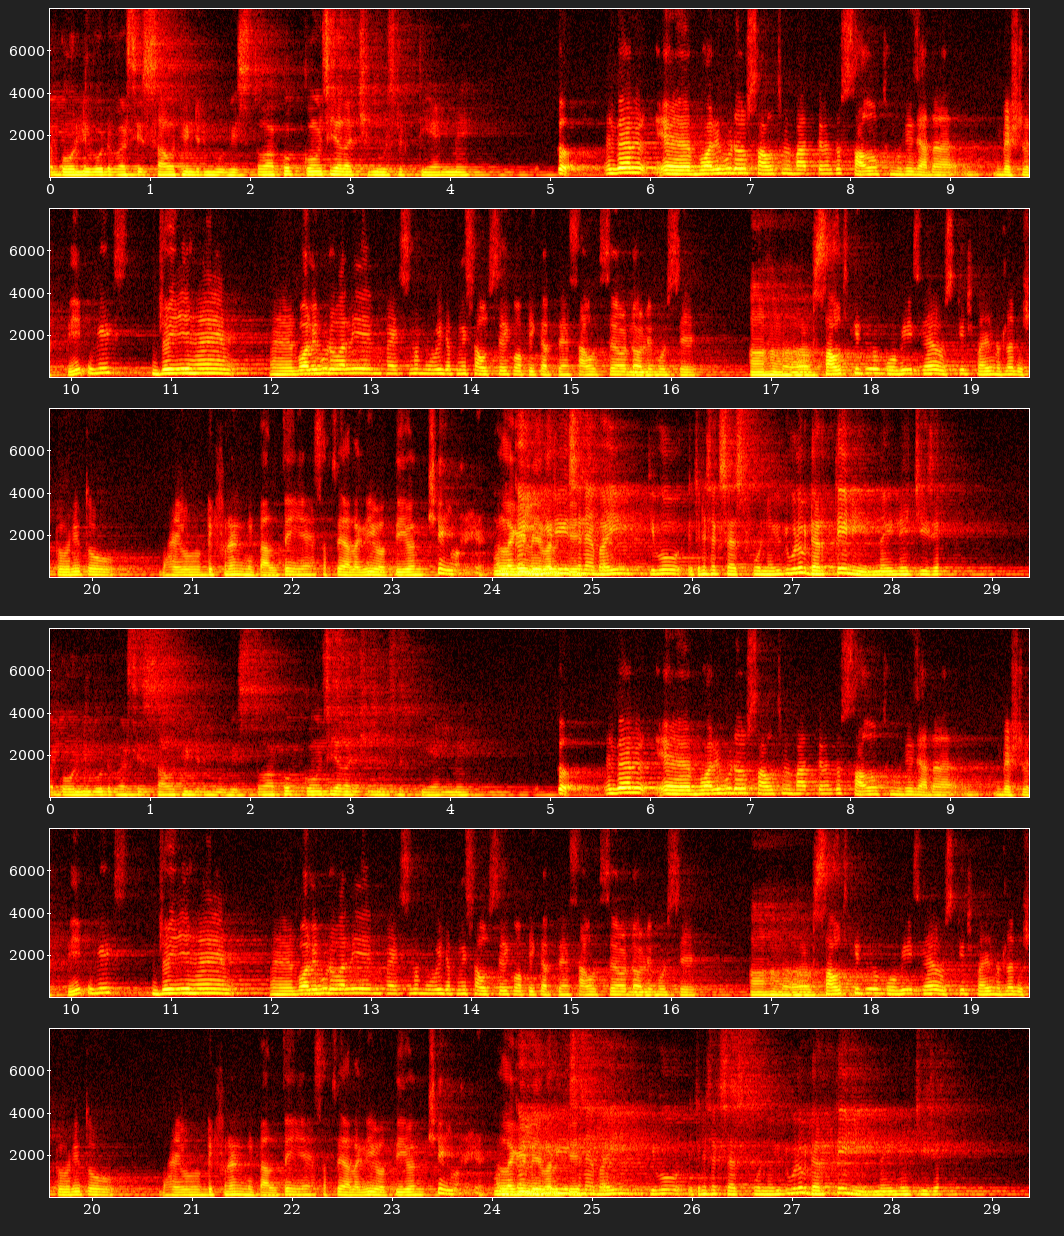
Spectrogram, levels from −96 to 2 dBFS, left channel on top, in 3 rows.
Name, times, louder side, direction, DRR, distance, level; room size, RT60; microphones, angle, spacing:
voice 1, 0.0-4.2 15.5-15.9 16.8-17.5 23.6-23.7 24.0-28.5, left 3 dB, 75° left, 9 dB, 0.7 m, -21 dB
voice 2, 5.5-10.5 10.8-11.7 12.0-16.3 17.1-20.2 20.7-24.9, left 1 dB, 15° left, 14 dB, 0.4 m, -22 dB
20.5 x 17.0 x 9.3 m, 2.8 s
head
